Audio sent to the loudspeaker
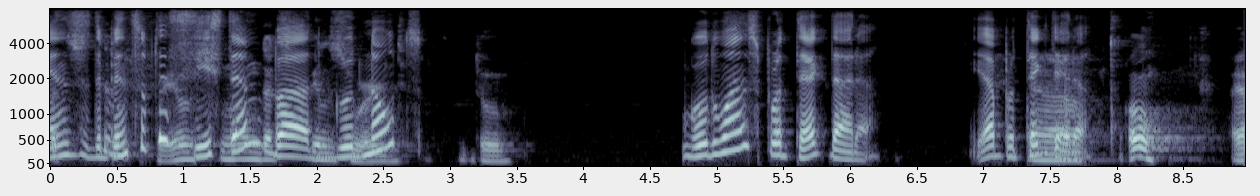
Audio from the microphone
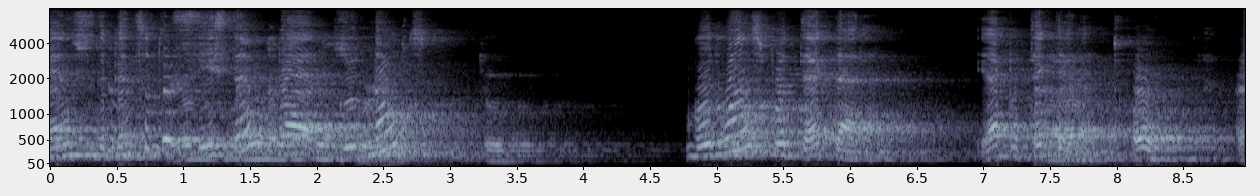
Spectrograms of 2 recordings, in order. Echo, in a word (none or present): present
